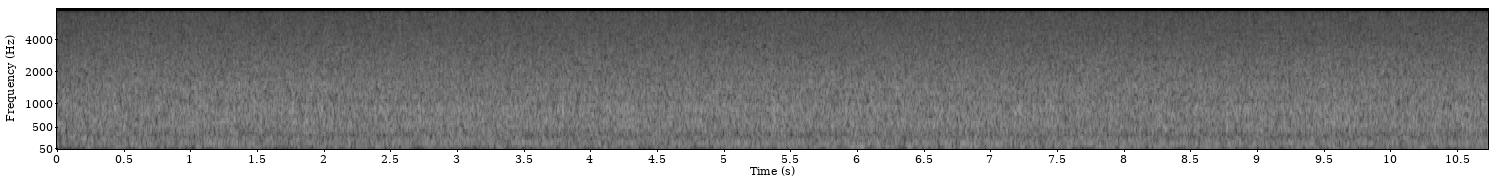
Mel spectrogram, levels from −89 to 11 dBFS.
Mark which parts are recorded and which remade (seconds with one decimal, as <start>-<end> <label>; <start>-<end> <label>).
0.0-10.7 recorded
